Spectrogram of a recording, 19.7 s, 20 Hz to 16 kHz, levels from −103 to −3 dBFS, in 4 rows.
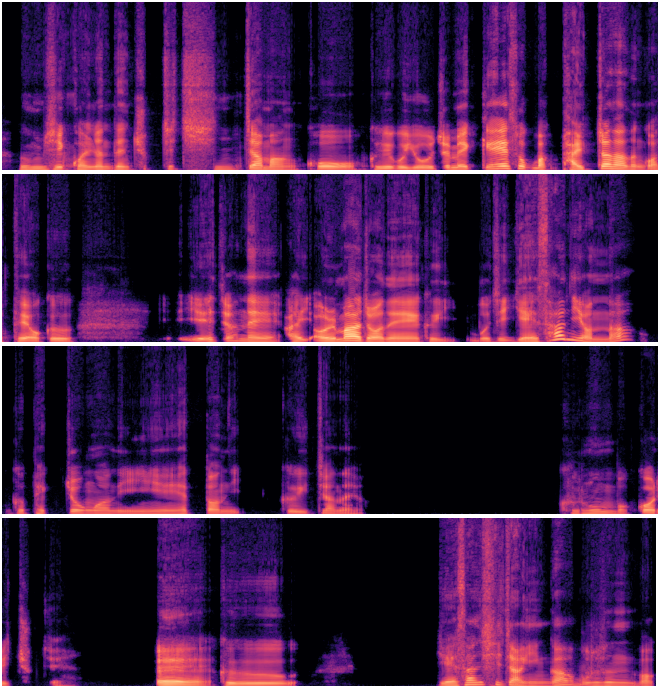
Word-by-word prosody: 음식 120 +9 -3
관련된 125 -1 -2
축제 135 - -10
진짜 135 +5 -1
많고 125 +5 -2
그리고 120 -2 -1
요즘에 135 +8 +1
계속 210 +2 +5
막 125 - +1
발전하는 135 - +4
것 95 - -2
같아요. 95 - +1
그 100 -2 -3 0.8
이 330 -4 -8
예전에 155 -5 -1
아니 115 -1 -1
얼마 140 +13 +8
전에 105 -6 +3
그 100 -1 -7 0.2
뭐지 115 +4 -7
예산이었나? 110 - 0 0.2
그 - - -10
백종원이 115 -7 -7
했던 120 -2 -6
이 90 - -15 0.3
그 100 - -8
있잖아요. 100 -1 -9 1.5
그런 130 +2 -10
먹거리 105 +2 -3
축제. 95 - -13 0.7
예. 115 -7 +5
그 115 -2 -1 1.2
예산 120 - 0
시장인가 180 - -1
무슨 130 -2 -8
막 110 0 -6
120 Hz, 240 characters per minute, -24 LUFS, 110-140 Hz, 1.5 s, 얼마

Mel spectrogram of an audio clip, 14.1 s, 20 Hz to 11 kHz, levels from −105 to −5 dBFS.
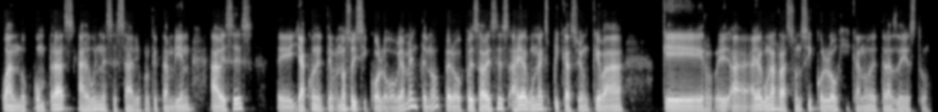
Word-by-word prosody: cuando 100 -3 +2
compras 120 +5 +2
algo 100 +1 0
innecesario? 100 -6 -3
Porque, - - -8
también 95 +5 -3 0.3
a 95 - +4
veces, 120 +10 +1 0.4
eh, 90 -1 -1
ya 100 +2 +5
con 120 - 0
el 100 -2 -2
tema 105 -1 -2
no 115 +2 +1
soy 120 -2 +3
psicólogo, 95 -6 -3
obviamente, 175 - -1
¿no?, 210 - -5
pero 90 -1 +1
pues, 100 0 +2
a 105 - +7
veces 105 +6 +2
hay 110 +2 +4
alguna 115 +1 +4
explicación 105 -3 -2
que 110 - +1
va 100 +2 +2 0.5
que 95 -1 +4
r 95 +3 -5 0.2
eh - - -2
ha 100 0 -2
hay 105 - +3
alguna 110 +2 +3
razón 105 -2 -1
psicológica, 105 -2 -3
¿no?, 95 +4 -5
detrás 95 -1 -4
de 95 -1 -4
esto. 90 - -12
100 Hz, 165 wpm, -25 LUFS, 95-115 Hz, 0.5 s, a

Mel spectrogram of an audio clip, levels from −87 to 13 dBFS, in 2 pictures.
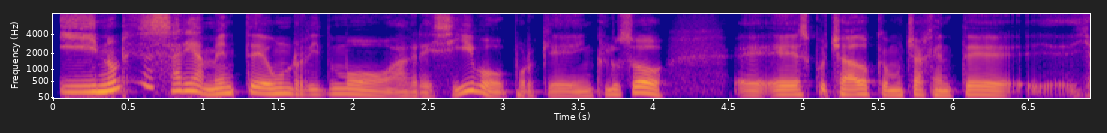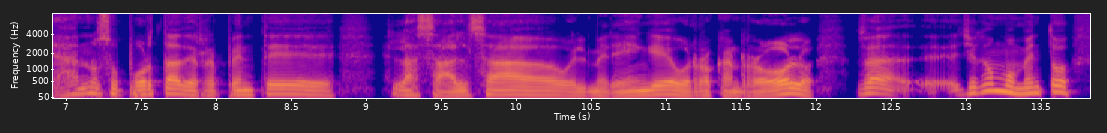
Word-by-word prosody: Y 175 0 +3
no 205 +5 +9
necesariamente 205 - +2
un 140 +1 +2
ritmo 120 -5 -2
agresivo, 90 - -1
porque 95 0 -7
incluso 115 - +2 0.4
he 105 +3 -2
he - - +4
escuchado 120 +1 +1
que 115 - -4
mucha 110 +3 -1
gente, 110 -1 -1 0.4
eh, - - -15
ya 115 - -7
no 140 +3 -3
soporta 125 +1 0
de 110 -3 +1
repente 110 +1 -2 0.3
la - - -3
salsa 105 +2 +1
o 95 -2 -2
el 90 0 -5
merengue 95 +6 0
o 105 - +2
el 95 - -2
rocanrol 95 +6 +2
o - - -1
o - - -21
sea, - - 0 0.2
eh, 110 - -10
llega 150 +9 -2
un 205 - +3
momento, 165 0 +2
115 Hz, 150 wpm, -22 LUFS, 100-135 Hz, 0.4 s, no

